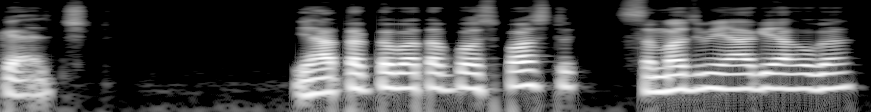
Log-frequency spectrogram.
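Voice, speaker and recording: A man teaching English pronunciation, speaking slowly and repeating himself, often asking the viewer questions. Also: high voice, little pitch movement, smooth, no echo. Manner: slow and repetitive, quizzing the viewer with questions. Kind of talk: classroom-style explanation in Hindi.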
